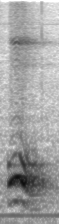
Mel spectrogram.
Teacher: which is very important this is often spelled with a W it's rarely pronounced with the w it's generally pronounced o but it is the particle o this is one of the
